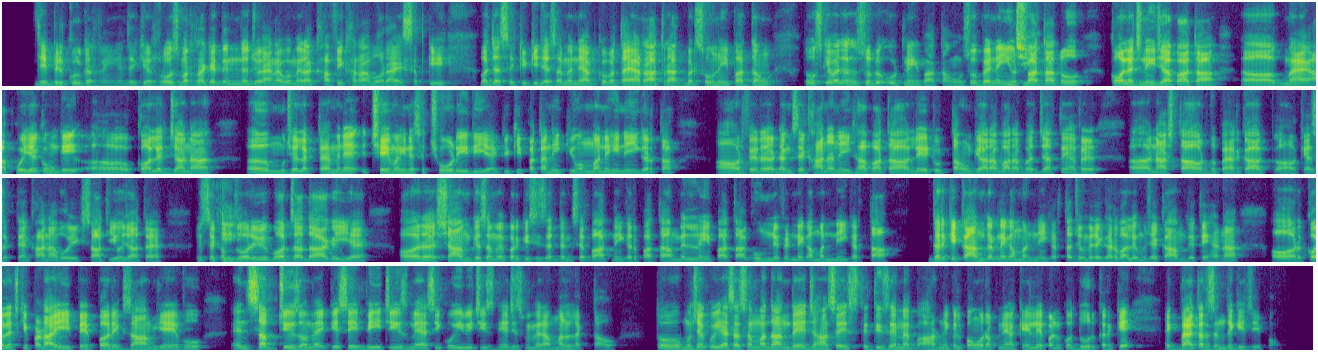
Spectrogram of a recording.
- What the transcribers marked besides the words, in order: "काफ़ी" said as "खाफ़ी"; in English: "लेट"; in English: "एग्ज़ाम"
- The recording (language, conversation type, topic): Hindi, advice, मैं समर्थन कैसे खोजूँ और अकेलेपन को कैसे कम करूँ?
- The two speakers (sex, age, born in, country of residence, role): male, 20-24, India, India, user; male, 25-29, India, India, advisor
